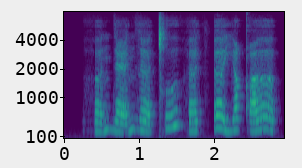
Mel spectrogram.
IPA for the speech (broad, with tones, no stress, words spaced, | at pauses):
hʌ˨˩˦ndæ˨˩˦ nzɐ˨˩˦ǀʰo˧˥˧hɐ˨˦ t͡sʼɐ˥˨jə˥qʼʌ˧˥˧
